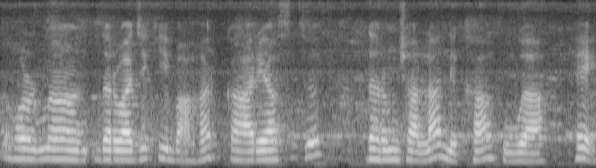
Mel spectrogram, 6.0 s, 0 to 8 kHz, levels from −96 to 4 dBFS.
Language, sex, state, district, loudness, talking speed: Hindi, female, Madhya Pradesh, Dhar, -18 LUFS, 100 wpm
